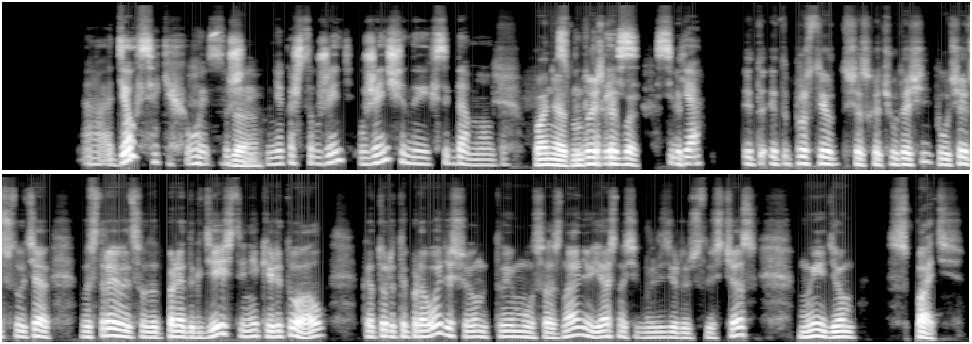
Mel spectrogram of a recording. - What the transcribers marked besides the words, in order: none
- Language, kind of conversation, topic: Russian, podcast, Какие маленькие эксперименты помогают тебе двигаться вперёд?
